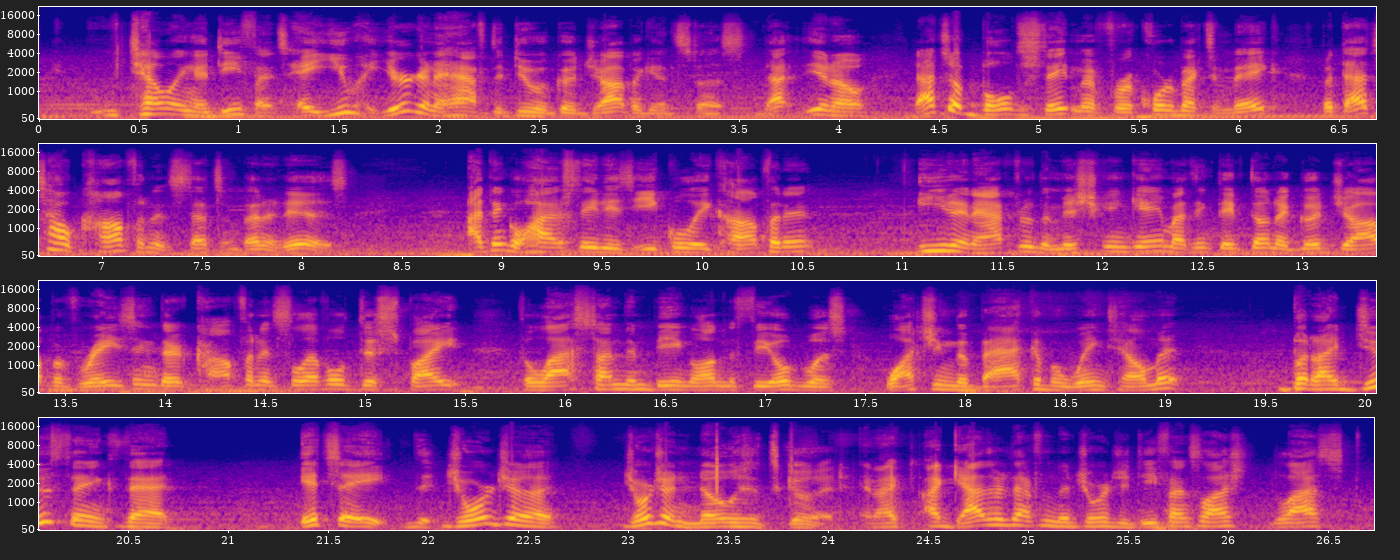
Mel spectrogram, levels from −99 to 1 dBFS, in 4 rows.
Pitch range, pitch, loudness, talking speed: 130-165 Hz, 145 Hz, -18 LUFS, 225 wpm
